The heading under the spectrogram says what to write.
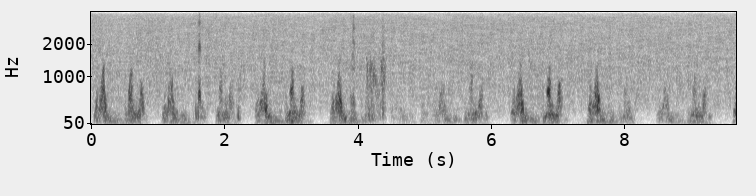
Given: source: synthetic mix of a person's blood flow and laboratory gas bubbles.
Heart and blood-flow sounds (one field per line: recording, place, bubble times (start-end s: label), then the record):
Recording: Doppler ultrasound of blood flow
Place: precordium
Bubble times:
1.53-1.67 s: bubbles
2.17-2.25 s: bubbles
3.88-3.97 s: bubbles
4.11-4.45 s: bubbles
From the record:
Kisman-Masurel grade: 122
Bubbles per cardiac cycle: 1 to 2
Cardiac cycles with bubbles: 10 to 50%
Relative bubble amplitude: moderate (0.250 to 0.450)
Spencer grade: 2 (many but less than half of the cardiac periods contain bubble signals, singularly or in groups)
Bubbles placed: only in the low amplitude regions of the cardiac cycle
